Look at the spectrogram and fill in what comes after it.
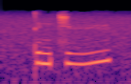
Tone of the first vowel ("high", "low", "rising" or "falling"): low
